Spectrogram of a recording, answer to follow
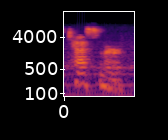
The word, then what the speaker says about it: Tessmer: one of the names Joshua how do you pronounce his last name Joshua's last name is Tesmer Tesmer okay sorry and Jen's is feierstein feierstein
